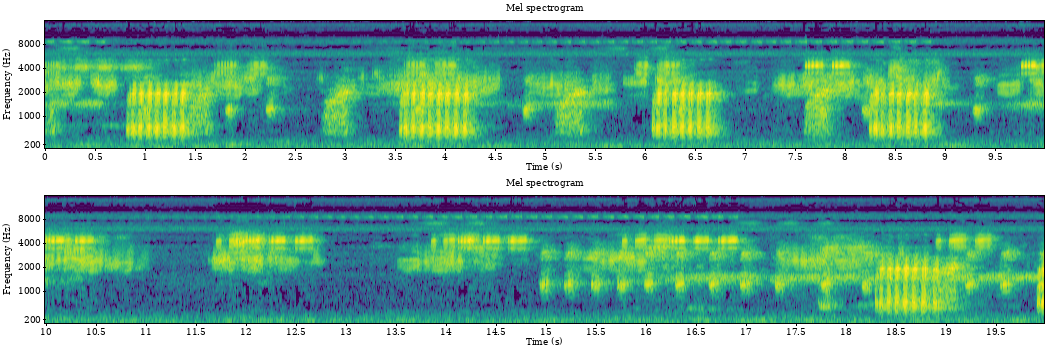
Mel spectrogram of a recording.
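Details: Chorus of frogs echoing through Balinese jungle, with loud rasping pulsed croaks in bursts of one to two seconds, separated by brief pauses and answered by other callers, while a faint constant high whine continues.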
